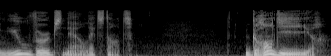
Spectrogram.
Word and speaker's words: grandir: Grandir. So remember that when you get these G and R together, you get the sound gr, okay? And after that, A, N, en. grandir, grandir.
